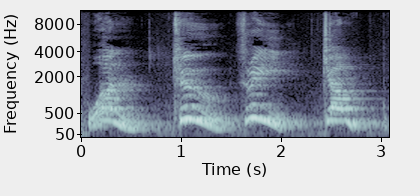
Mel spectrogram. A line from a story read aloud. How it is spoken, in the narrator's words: the dad shouted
